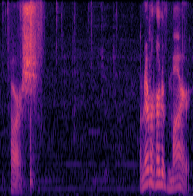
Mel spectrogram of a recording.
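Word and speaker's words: Meijer: new dune movie harsh i've never heard of meyer it's actually not spelled like that neo video it's m-e-i-j-e-r it's just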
